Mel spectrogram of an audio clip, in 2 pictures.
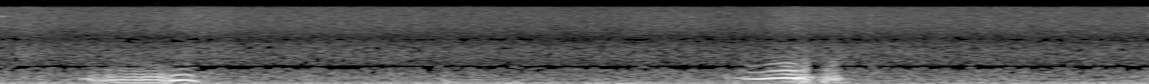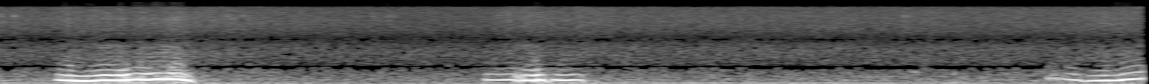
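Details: Soft, rough snoring from a sleeping cat, about five or six brief fluttering rasps over quiet room noise.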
